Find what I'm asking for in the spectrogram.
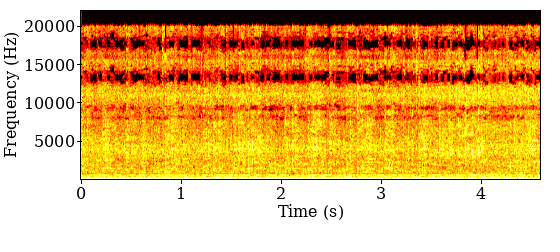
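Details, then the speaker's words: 1927 Roadster flathead V8 at 190° temperature starts much more easily and settles into a steady, low, even idle with a soft exhaust beat, then dies, probably out of fuel. "Oh, that'll do it. See how much easier it started? Yeah."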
